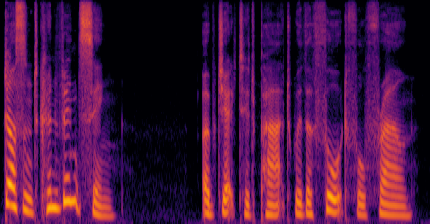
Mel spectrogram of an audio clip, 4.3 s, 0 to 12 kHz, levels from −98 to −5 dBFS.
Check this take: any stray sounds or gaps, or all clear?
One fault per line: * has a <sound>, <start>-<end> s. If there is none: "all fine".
all fine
